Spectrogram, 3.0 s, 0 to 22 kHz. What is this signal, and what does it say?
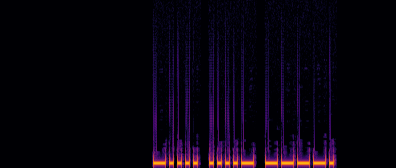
Morse code, heard as a keyed tone, about 40 wpm, 700 Hz. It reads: 649
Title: Numbers - 3-Digit 40wpm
